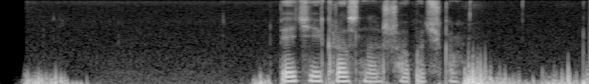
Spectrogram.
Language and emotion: Russian, neutral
